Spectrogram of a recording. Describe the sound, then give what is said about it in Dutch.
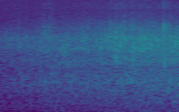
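A dense, steady hiss of heavy rain beginning to pour down, growing slightly louder over a couple of seconds, with no voices. “daar begon het te regenen. Eerst dikke druppels en toen stralen tot het water uit de hemel goot.”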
